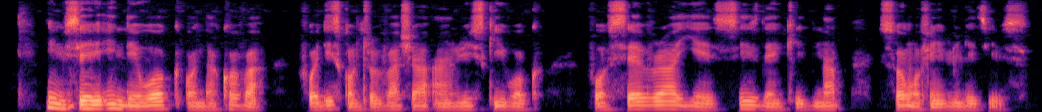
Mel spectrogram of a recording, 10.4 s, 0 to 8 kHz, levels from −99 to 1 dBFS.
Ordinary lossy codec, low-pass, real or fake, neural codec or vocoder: none; none; real; none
